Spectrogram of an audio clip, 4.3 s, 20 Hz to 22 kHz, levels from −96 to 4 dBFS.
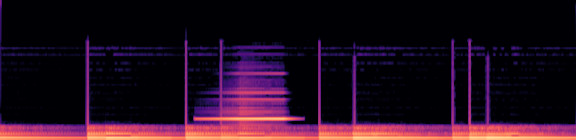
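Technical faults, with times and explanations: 1.45–2.28 s, loudspeaker feedback squeal: the microphone picked up its own loudspeaker with loop gain above one at 3.5 kHz, so that tone swelled over about a third of a second into a squeal roughly as loud as the sound.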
